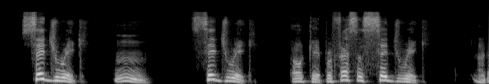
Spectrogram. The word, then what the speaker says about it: Sidgwick: It's not said. If it had been in Sedgwick. There's no E. That's why I'm... Sidgwick.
